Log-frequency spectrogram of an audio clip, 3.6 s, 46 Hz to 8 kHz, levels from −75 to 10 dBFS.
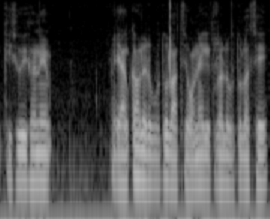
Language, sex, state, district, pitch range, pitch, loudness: Bengali, male, West Bengal, Alipurduar, 100-110 Hz, 105 Hz, -20 LUFS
